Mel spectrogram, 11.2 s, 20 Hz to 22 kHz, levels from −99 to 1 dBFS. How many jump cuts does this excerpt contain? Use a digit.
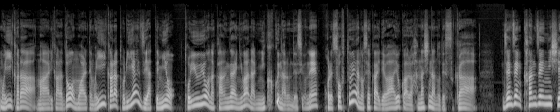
1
